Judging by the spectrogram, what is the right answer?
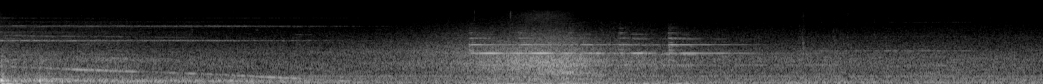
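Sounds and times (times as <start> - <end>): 
thin high metallic whine from tram wheels: 0.0 - 7.7
tram rolling along rails with low rumble: 0.0 - 10.4.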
